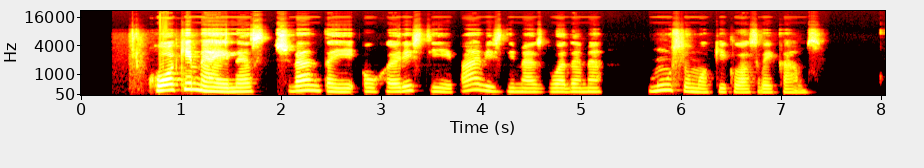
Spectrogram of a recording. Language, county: Lithuanian, Marijampolė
